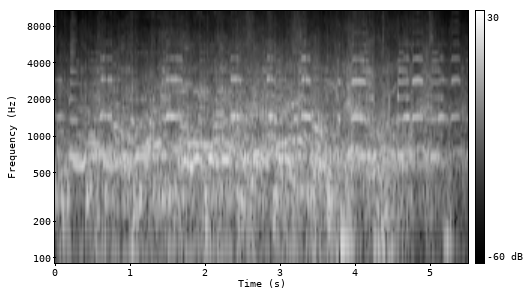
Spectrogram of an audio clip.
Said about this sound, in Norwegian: Ut kriminelle, roper folkemengden mens de marsjerer i gatene i Perus hovedstad Lima.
